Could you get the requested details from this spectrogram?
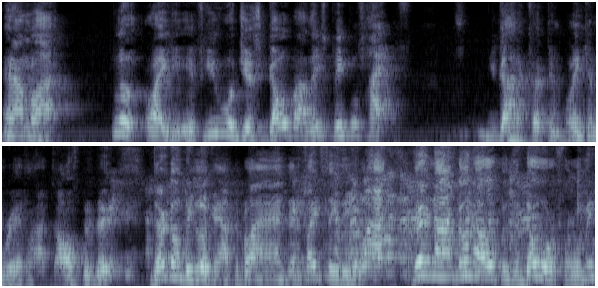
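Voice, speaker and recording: Animated in tone, a man talks with lively intonation in a high pitch. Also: moderate pace. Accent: Arkansas. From Arkansas. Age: 60s. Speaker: recovered addict and mayor giving testimony. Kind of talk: testimony. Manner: animated storytelling.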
